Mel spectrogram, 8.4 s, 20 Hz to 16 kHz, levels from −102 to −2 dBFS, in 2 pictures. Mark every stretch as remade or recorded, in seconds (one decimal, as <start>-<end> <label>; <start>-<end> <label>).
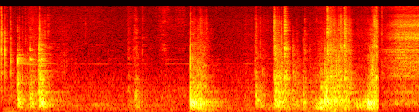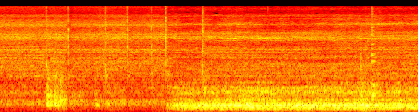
0.0-3.6 recorded; 3.6-5.8 remade; 5.8-8.4 recorded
